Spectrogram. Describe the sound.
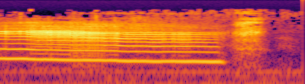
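A human voice imitates a cat's meow with one long, loud, steady-pitched tone that stops abruptly and is followed by a short breathy noise.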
